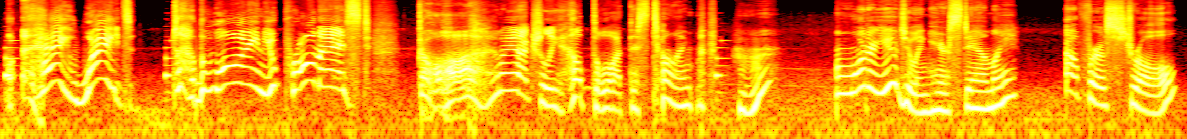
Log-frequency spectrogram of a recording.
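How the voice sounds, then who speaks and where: A woman's voice: very high-pitched, big pitch swings, slow, background noise, heavily acted. A woman voicing a playful young bard in a video game, who speaks in a teasing, wry and musing way.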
